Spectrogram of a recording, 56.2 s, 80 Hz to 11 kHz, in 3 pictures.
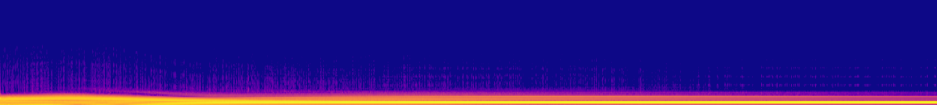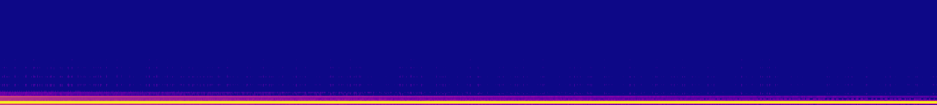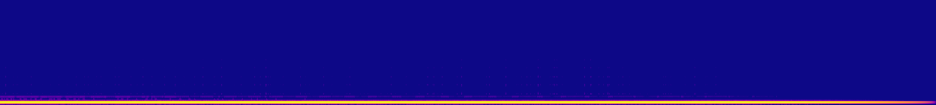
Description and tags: from A 110hz sound, to more simple 440hz sine sound.
made from 2 sine oscillator frequency modulating each other and some variable controls.
programmed in ChucK programming language.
